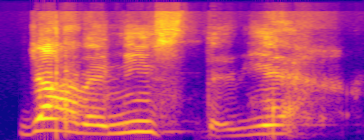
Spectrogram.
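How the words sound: It is said with an annoyed, displeased tone. The speaker dislikes that the old woman arrived. "No le gustó que llegó la vieja"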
